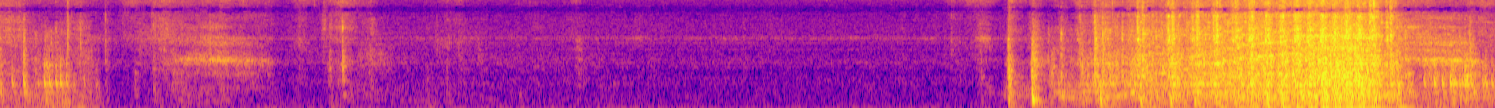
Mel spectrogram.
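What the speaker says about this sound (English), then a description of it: "I've now finished sewing on the ruffle" Quiet handling noises come first, then a sewing machine starts abruptly and runs fast and loud for a couple of seconds, stitching a fabric ruffle onto a refashioned jacket.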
